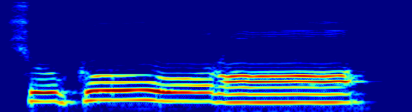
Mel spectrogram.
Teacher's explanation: تنوین ہے اس کے بعد وقف آیا، تو یہ اس لیے ایک زبر کو اڑا دیا، دوسری زبر کے ساتھ الف کو ملا کے اس کو مد الف مدہ بنا دیا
